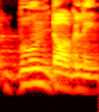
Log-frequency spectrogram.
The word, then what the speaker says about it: boondoggle: कई बार गवर्नमेंट्स बड़ी बड़ी चीजें अनाउंस करती हैं तो उसको कहा जा सकता है इट इज नथिंग बट बूनडॉगलिंग, की ऐसे ही अनाउंस कर दिया करने के लिए।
